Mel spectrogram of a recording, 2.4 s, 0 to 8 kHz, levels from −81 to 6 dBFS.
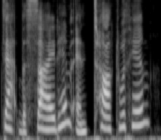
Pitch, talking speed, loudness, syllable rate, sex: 275 Hz, 175 wpm, -17 LUFS, 5.0 syllables/s, female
